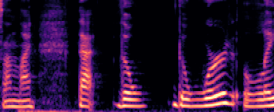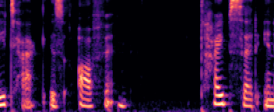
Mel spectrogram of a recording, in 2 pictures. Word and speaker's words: LaTeX: Now, you might be wondering why it's spelled L A T E X. And I keep saying latte and not latex. The letter at the end of the word is actually not an X.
